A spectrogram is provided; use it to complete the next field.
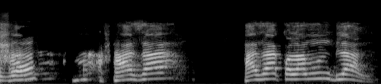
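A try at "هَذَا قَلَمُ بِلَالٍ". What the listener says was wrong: কলামুন না। হ্যাঁ, বলেন হাজা। হাজা কলামু বিলালিন।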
